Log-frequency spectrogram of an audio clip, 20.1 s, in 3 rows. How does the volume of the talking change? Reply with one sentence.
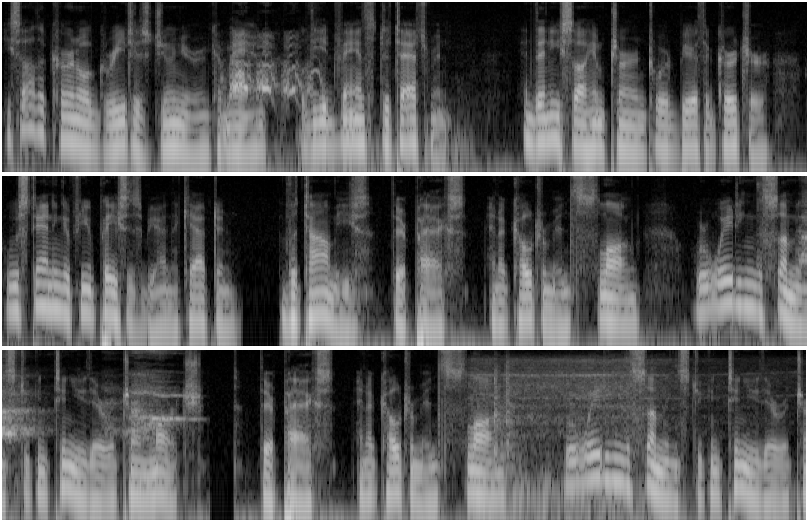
The volume of the talking stays about the same.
